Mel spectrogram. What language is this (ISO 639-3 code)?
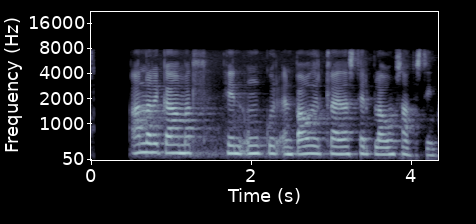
isl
